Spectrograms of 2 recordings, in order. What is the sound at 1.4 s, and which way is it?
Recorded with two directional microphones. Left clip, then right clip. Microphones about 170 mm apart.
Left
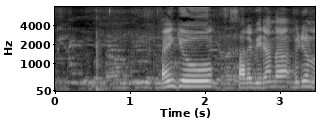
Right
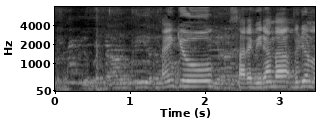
Speech, 30° left (ahead or behind).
